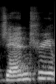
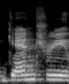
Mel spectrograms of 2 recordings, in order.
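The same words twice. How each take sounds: First: It begins with a soft J sound. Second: It begins with a hard G sound. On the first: "like with a J" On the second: "G Gentry like with like, you know, G, G give"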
